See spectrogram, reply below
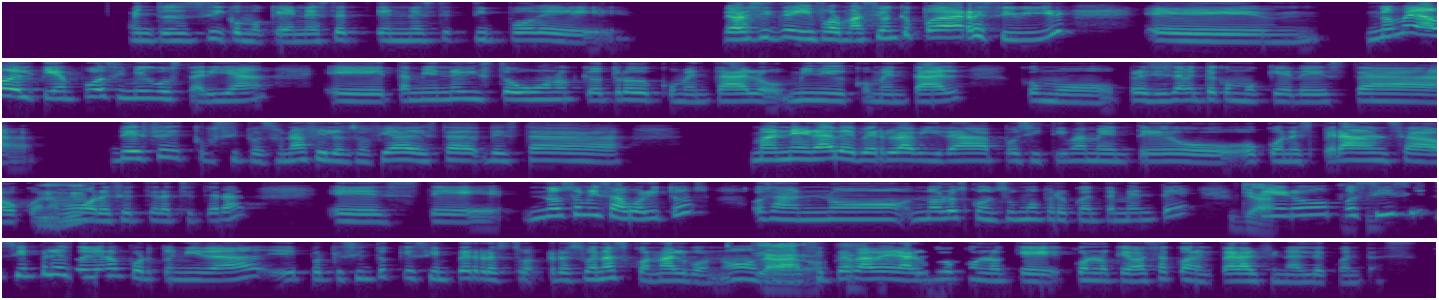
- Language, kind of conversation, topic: Spanish, podcast, ¿Qué aprendiste sobre disfrutar los pequeños momentos?
- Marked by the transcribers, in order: other background noise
